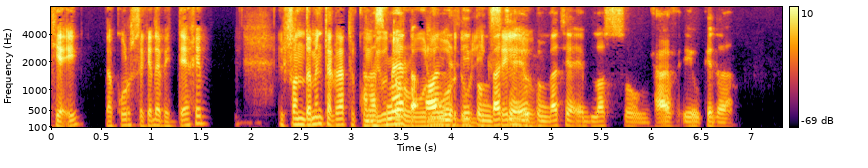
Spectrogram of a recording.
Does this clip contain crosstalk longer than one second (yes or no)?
yes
